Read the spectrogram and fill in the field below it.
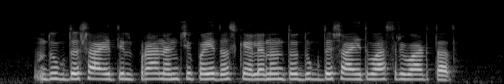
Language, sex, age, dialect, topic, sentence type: Marathi, male, 18-24, Standard Marathi, agriculture, statement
